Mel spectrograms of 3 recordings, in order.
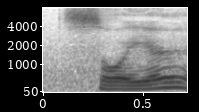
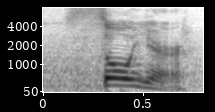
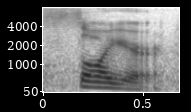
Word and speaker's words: Sawyer: Sawyer, as in do, re, mi, fa, so. Sawyer. Sawyer. Yes, please. So not Sawyer. Sawyer.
